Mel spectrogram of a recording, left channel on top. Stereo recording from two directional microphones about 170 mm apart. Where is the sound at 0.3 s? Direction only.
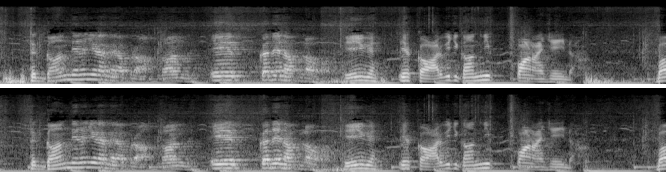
15° left (ahead or behind).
